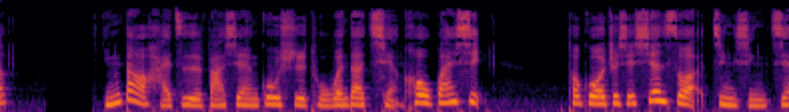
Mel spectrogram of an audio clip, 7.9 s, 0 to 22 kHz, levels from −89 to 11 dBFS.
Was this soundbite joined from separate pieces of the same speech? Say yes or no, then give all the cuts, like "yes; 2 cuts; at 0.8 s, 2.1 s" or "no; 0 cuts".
no; 0 cuts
